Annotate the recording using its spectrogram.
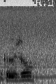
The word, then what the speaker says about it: goozle: Do you ever call it the goozle? – That's right. – How did they used to say that? Am I pronouncing it right? – Goozle.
